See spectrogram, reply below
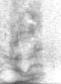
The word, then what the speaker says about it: Jireh: I know, because in English we look at the J and we pronounce Jehovah, but it's actually pronounced with a Y. Jehovah Yireh.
